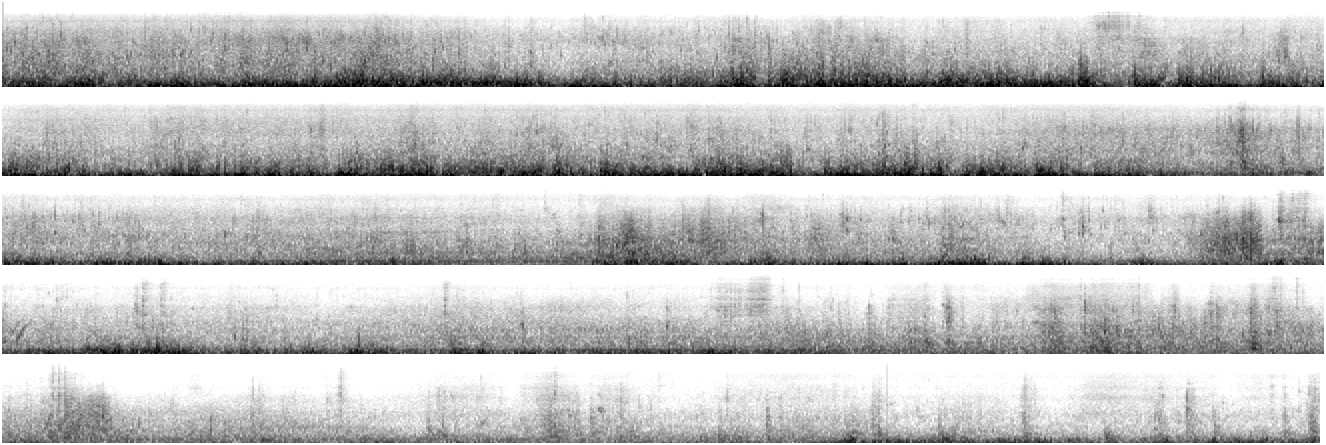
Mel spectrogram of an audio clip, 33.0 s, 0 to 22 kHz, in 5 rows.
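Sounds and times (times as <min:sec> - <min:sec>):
water splashing along hull: 0:00.0 - 0:33.0
wind buffeting microphone: 0:00.0 - 0:33.0.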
